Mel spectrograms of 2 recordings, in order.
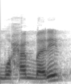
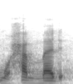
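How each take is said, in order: First: The word ends with an in sound. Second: The word ends with a bare d sound. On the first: The word is read with its tanwin. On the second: The reader stops on the word.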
